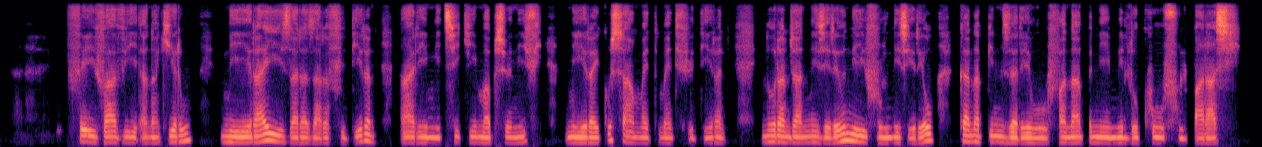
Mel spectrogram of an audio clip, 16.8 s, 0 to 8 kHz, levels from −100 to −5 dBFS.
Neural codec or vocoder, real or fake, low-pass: codec, 16 kHz, 4 kbps, FunCodec, trained on LibriTTS, 50 frames a second; fake; 7.2 kHz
